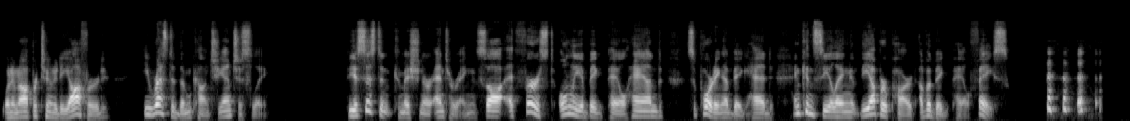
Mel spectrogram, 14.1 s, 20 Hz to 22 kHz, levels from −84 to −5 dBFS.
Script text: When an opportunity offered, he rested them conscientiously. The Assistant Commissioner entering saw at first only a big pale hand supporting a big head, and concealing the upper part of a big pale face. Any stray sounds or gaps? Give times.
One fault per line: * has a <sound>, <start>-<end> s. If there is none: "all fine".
* has a laugh, 13.1-13.8 s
